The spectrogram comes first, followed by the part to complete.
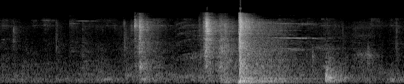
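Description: Steel hallway lockers being slammed: a bang about a second and a half in, then two louder metallic slams just after two seconds, the second the loudest and ringing on, and a lighter knock a second later.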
